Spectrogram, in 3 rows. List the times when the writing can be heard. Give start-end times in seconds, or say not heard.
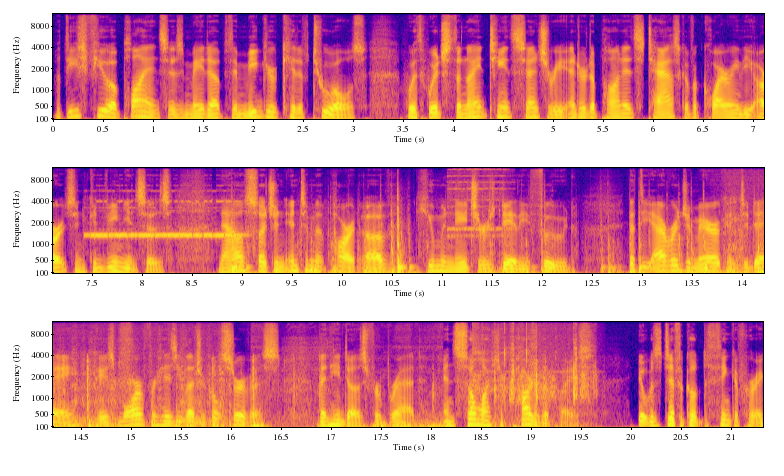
13.7-19.7.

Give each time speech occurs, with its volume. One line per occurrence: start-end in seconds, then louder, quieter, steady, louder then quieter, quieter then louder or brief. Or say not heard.
0.0-21.2 steady.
